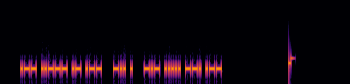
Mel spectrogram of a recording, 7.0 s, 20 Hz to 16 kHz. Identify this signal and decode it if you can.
Morse code, heard as a keyed tone, about 36 wpm, 700 Hz. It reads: W2AW DE K5GW
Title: USA Callsign DE Callsign - 4 Characters - 35wpm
